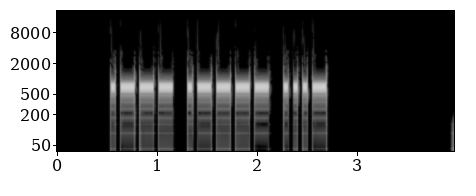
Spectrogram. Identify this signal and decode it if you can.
Morse code, heard as a keyed tone, about 25 wpm, 700 Hz. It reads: J1V
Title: Three Challenging Letter-Number Combinations 25wpm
